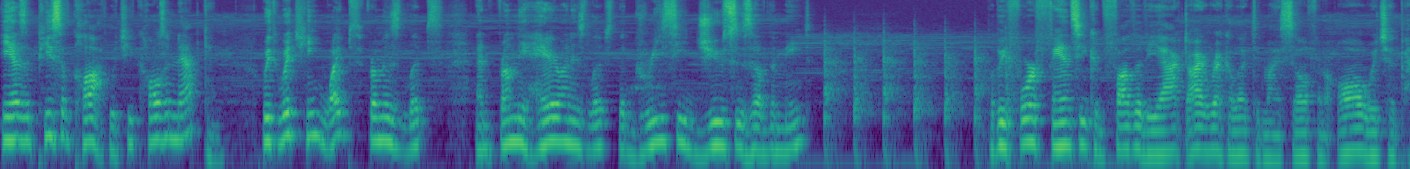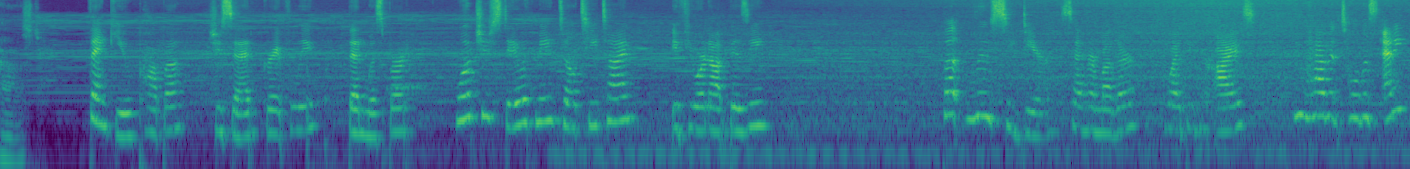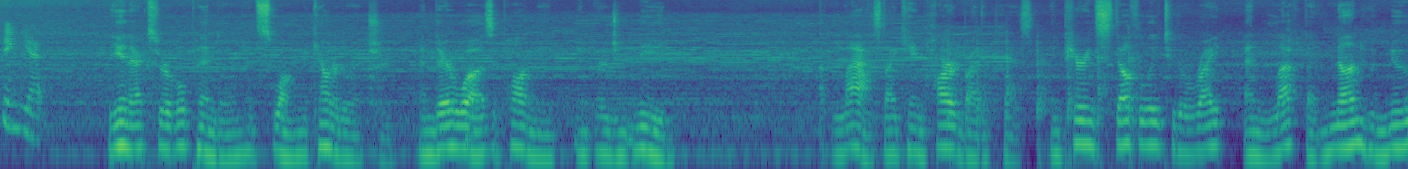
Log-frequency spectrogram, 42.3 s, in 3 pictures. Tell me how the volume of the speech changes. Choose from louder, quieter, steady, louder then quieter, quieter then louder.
steady.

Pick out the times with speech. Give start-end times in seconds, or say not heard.
0.0-8.1, 9.8-21.8, 23.5-28.6, 29.2-35.0, 36.4-42.2.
